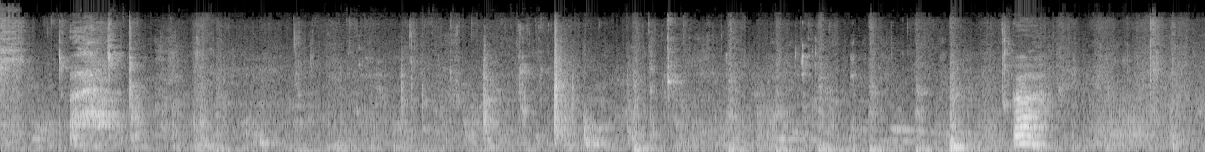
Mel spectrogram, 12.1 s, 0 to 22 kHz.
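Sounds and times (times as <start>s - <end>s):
chewing and mouth noises: 0.0s - 12.0s.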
